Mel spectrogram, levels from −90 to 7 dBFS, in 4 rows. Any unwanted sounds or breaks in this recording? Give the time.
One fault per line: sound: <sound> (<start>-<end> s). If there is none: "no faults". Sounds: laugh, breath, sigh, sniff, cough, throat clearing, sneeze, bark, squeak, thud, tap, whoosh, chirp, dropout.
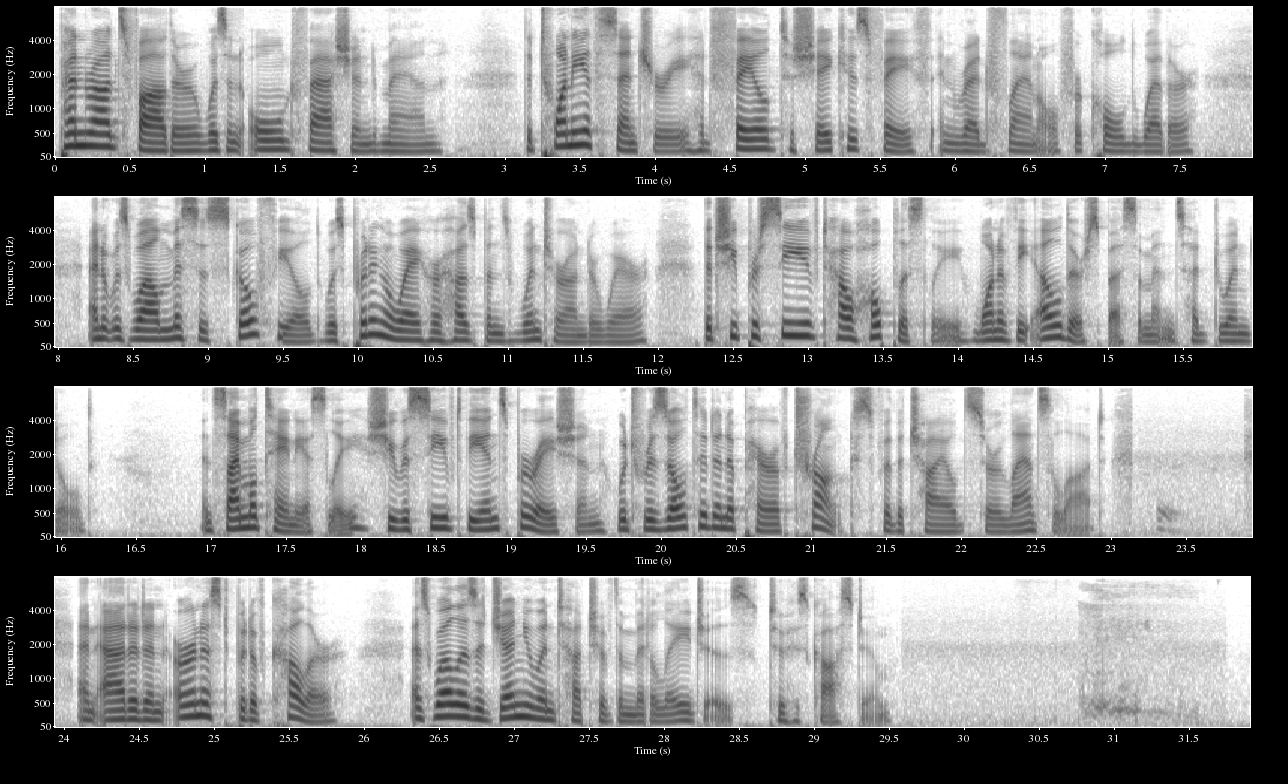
sound: sigh (23.2-23.7 s)
sound: sniff (30.3-31.7 s)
